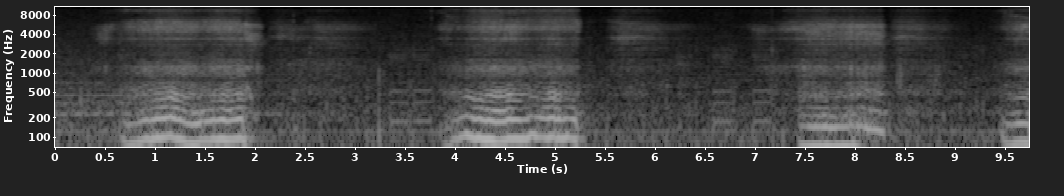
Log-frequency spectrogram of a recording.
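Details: Pet dog Lexie dozes on the couch, snoring loudly; three long, rough, low snores about every three seconds, each lasting over a second, with quiet breathing in the gaps indoors.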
